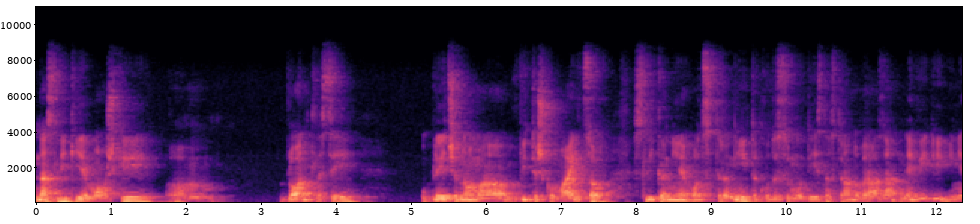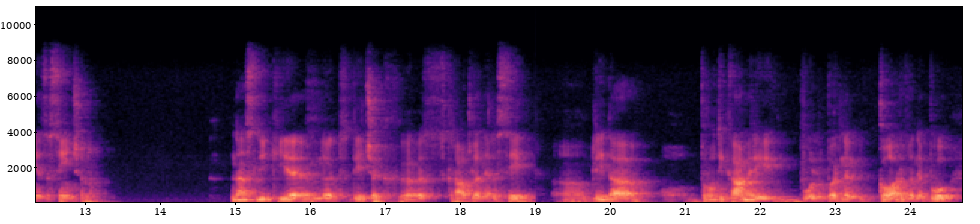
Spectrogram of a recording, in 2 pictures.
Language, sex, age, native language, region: Slovenian, male, 30-49, Slovenian, Central Slovenia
